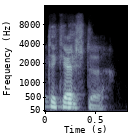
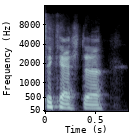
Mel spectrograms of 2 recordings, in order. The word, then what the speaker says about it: Takeshita: Konosuke Takeshita. – Takeshita. – In my mind, I want to say Takeshita every time I see his damn name. I know it's Takeshita.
